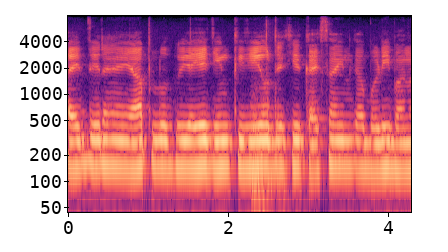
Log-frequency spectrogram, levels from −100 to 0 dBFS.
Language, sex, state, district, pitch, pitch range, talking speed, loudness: Hindi, male, Bihar, West Champaran, 145 Hz, 145-150 Hz, 155 wpm, -16 LUFS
